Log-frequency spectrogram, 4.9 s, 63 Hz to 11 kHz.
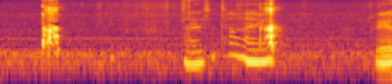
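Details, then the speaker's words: Two or three short, sharp voiced catches from a baby over quiet room noise at 3 in the morning; hiccups. "And we're hiccuping. Yeah. It's Mama and the baby. It's Mama and the baby and we're hiccuping at 3 in the morning."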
